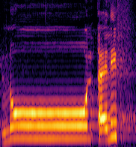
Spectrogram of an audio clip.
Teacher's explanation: نون کو 3 الف تک کھینچ کے پڑھیں گے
